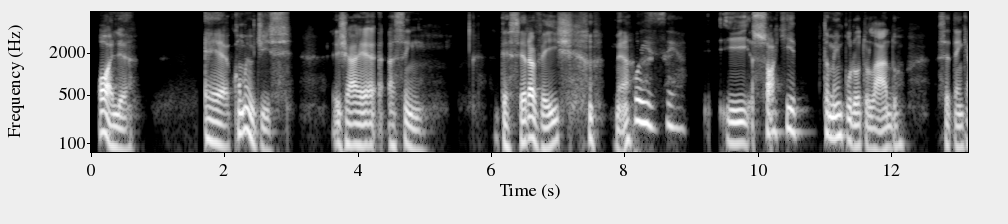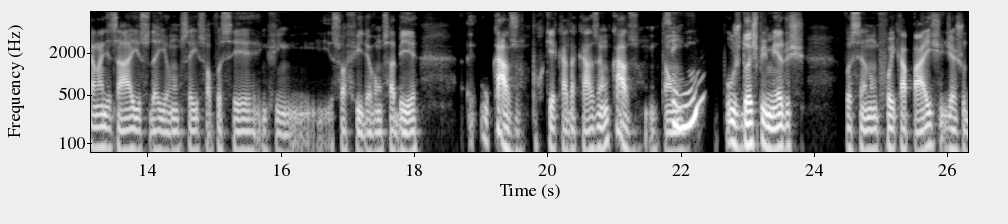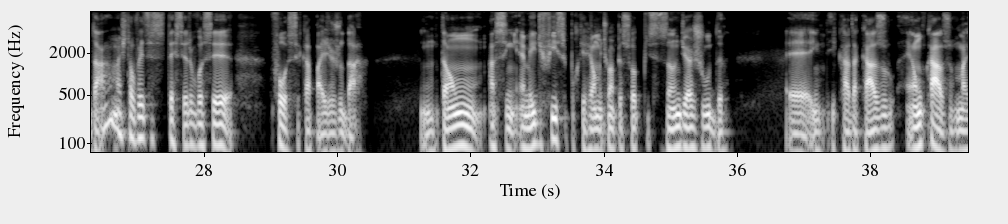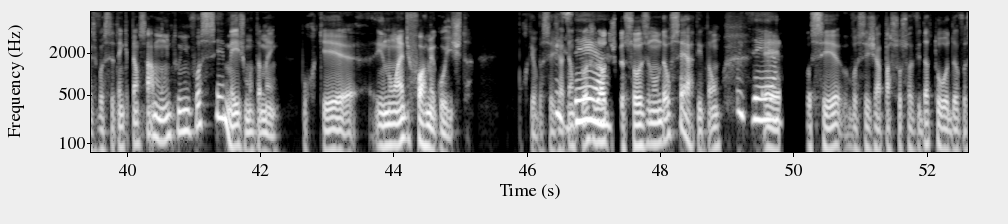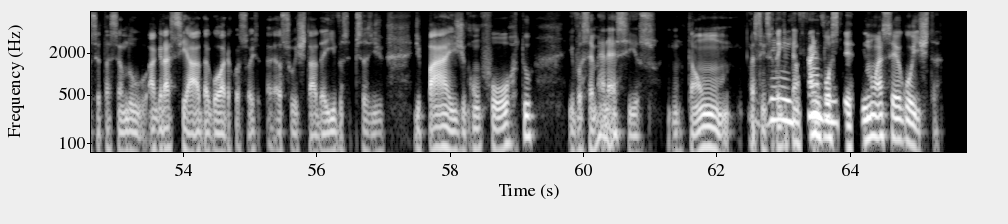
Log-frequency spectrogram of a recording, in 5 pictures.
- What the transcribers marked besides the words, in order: tapping; chuckle
- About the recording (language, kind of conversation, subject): Portuguese, advice, Como posso ajudar um amigo com problemas sem assumir a responsabilidade por eles?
